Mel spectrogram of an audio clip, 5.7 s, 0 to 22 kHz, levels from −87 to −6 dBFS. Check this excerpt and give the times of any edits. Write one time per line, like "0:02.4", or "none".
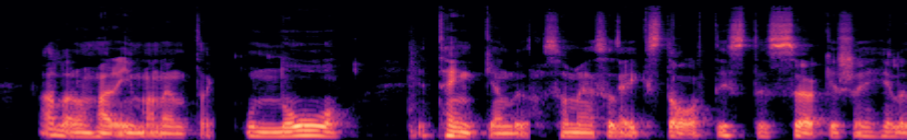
0:01.3
0:03.3
0:03.9

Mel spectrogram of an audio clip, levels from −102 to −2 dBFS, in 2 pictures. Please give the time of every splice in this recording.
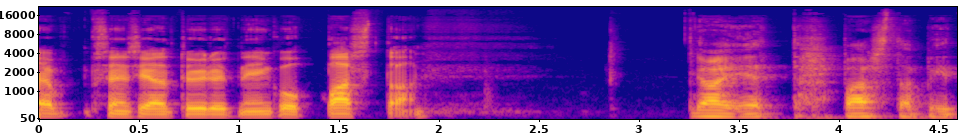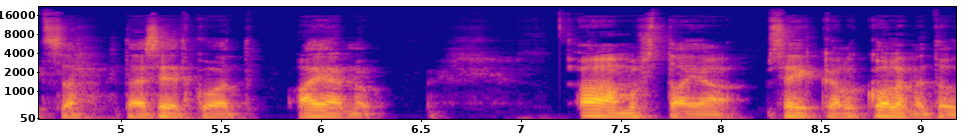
0:08.2

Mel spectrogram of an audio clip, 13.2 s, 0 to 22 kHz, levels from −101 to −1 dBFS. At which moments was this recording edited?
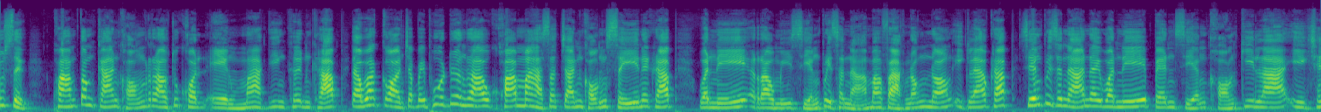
0:03.5
0:10.1

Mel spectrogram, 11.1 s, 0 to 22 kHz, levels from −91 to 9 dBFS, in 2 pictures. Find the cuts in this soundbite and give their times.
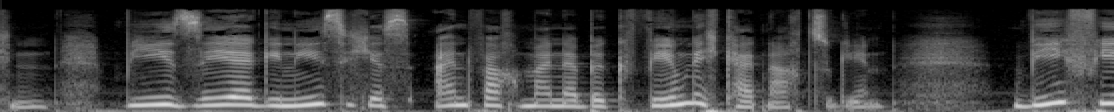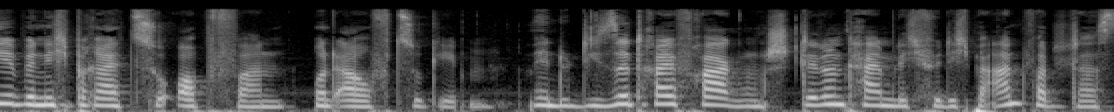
0:07.0
0:08.1

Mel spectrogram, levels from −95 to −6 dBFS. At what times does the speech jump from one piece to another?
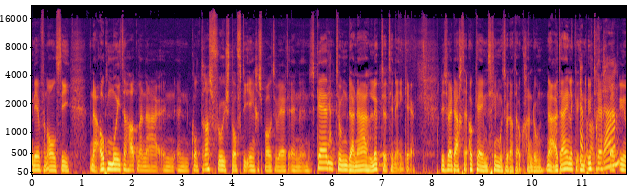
none

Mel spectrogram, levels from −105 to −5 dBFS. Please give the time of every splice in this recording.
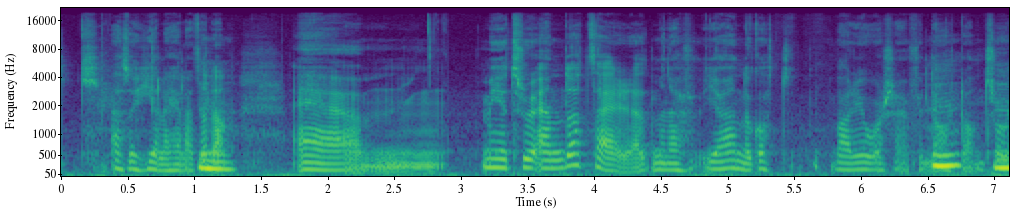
none

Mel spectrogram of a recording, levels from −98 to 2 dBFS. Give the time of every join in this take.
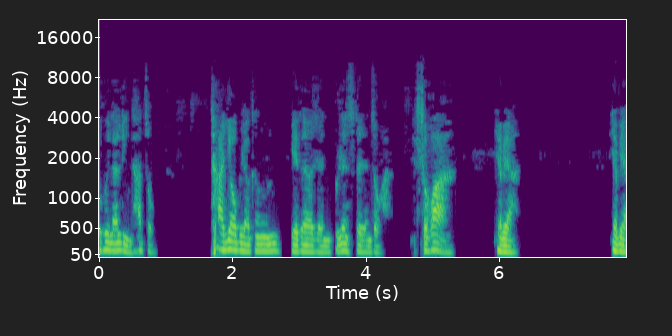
0:04.6

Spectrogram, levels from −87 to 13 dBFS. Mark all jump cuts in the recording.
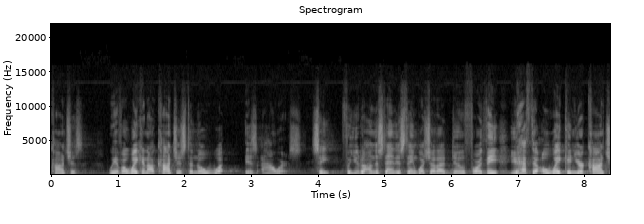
0:03.8

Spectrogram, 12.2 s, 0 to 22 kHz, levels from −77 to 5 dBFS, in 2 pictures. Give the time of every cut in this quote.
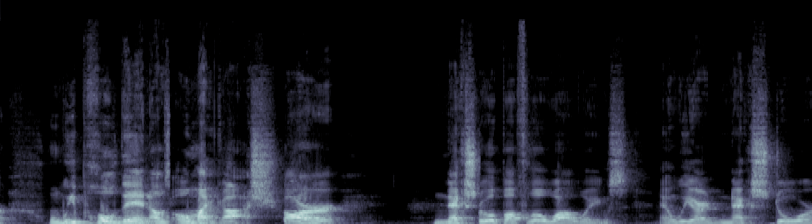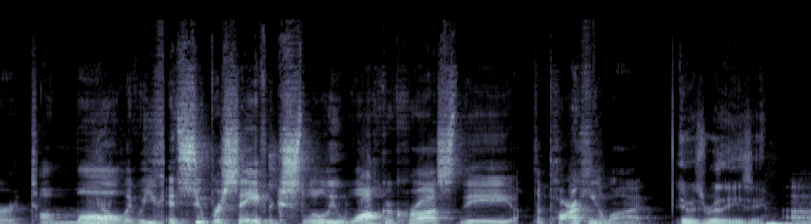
0:01.3
0:02.1
0:03.6
0:06.4
0:07.3
0:08.1
0:10.0

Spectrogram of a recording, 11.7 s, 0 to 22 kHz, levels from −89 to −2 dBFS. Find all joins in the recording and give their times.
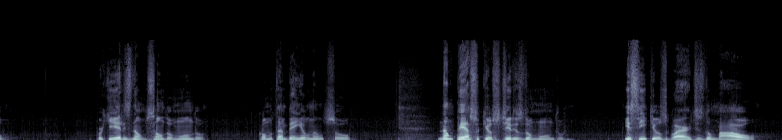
none

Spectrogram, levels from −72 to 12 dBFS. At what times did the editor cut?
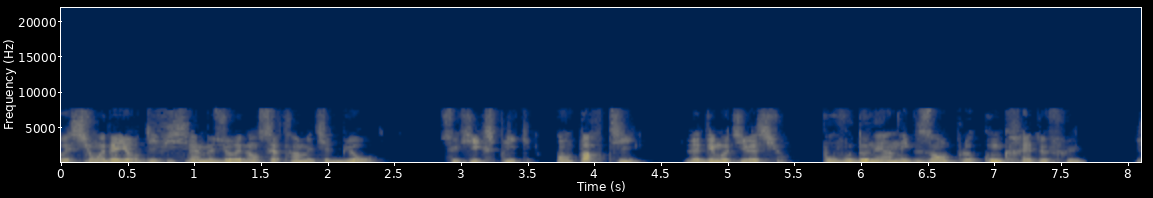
none

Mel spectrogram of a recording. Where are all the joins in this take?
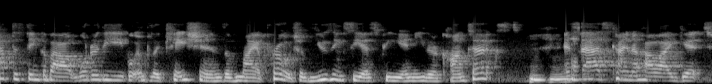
0:01.3
0:05.8

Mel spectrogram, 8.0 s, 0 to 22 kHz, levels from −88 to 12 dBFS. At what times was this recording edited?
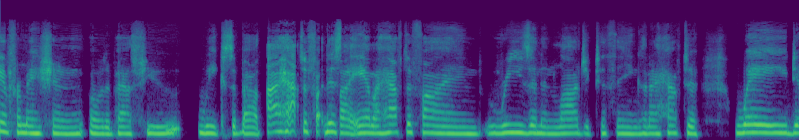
0:02.6
0:03.0
0:03.4

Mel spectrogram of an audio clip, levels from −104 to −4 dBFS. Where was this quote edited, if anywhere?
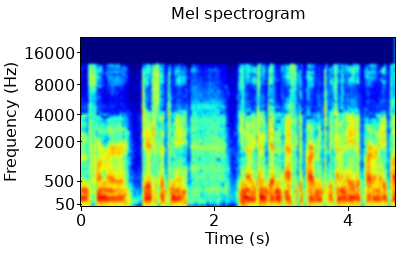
0:01.1
0:02.6

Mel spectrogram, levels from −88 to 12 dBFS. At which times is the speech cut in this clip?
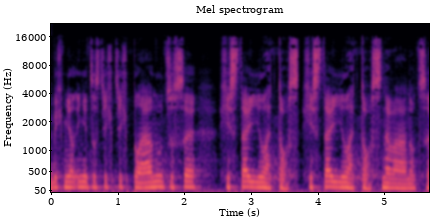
0:00.9
0:03.7

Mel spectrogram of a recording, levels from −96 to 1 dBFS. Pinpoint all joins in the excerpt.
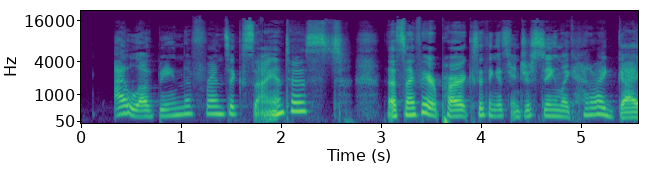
0:04.3

